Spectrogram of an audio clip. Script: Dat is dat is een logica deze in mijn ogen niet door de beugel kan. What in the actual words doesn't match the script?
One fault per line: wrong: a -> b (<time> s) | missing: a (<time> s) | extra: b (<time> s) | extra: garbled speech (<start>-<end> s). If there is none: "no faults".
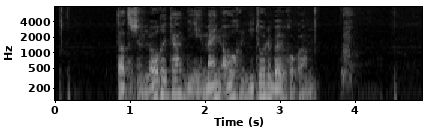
missing: dat is (1.1 s)
wrong: deze -> die (1.7 s)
